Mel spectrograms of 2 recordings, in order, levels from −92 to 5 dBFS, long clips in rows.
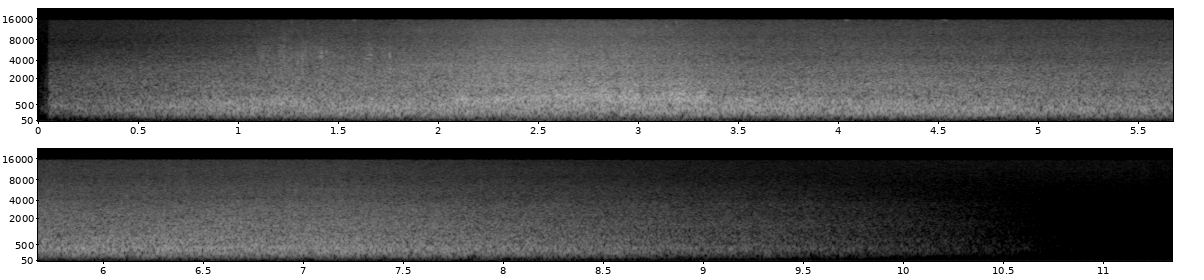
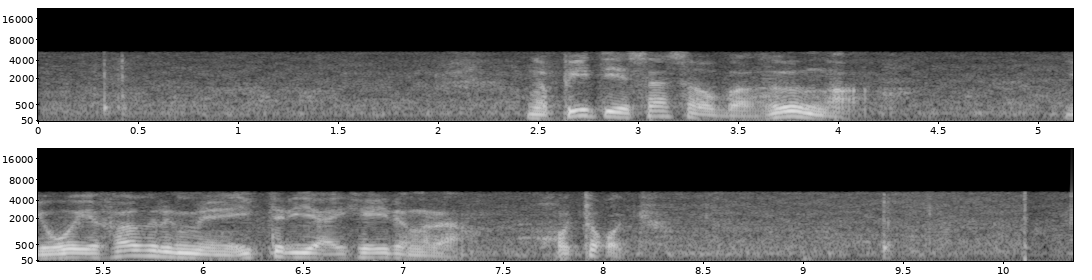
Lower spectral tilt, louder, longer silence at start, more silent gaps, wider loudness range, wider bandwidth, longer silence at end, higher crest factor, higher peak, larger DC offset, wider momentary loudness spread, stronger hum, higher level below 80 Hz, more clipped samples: second, -1.5 dB/octave vs -7 dB/octave; second, -31 LUFS vs -18 LUFS; about the same, 0.05 s vs 0 s; neither; first, 17 LU vs 6 LU; first, 16 kHz vs 5.4 kHz; first, 1.8 s vs 0 s; about the same, 20 dB vs 16 dB; second, -14 dBFS vs -2 dBFS; second, under 0.1% vs 0.4%; about the same, 19 LU vs 20 LU; neither; second, -78 dBFS vs -48 dBFS; neither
